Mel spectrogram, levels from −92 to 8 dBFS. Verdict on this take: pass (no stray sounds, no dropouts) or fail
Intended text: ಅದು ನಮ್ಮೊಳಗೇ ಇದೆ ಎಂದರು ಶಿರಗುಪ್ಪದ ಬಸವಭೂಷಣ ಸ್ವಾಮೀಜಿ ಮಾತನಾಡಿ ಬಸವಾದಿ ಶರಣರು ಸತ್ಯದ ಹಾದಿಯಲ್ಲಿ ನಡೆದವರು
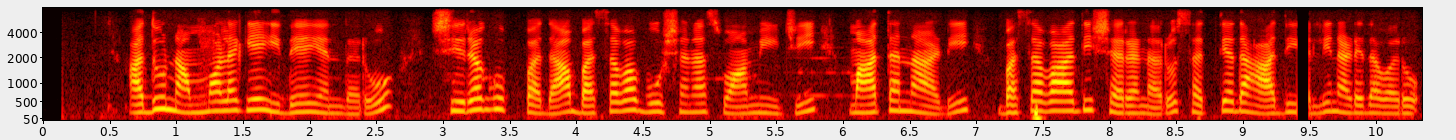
fail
